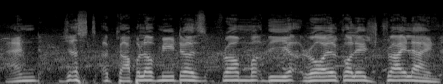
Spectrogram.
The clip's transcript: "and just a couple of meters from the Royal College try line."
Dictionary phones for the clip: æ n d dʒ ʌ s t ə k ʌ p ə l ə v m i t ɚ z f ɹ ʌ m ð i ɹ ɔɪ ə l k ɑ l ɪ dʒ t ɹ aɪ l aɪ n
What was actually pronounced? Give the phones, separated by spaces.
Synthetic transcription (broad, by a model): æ n d dʒ ʌ s t ə k ʌ p ə l ə v m i t ɚ z f ɹ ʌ m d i ɹ ɔɪ ə l k ɑ l ɪ dʒ t ɹ aɪ l aɪ n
